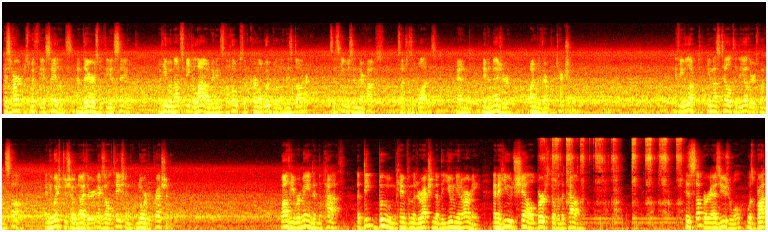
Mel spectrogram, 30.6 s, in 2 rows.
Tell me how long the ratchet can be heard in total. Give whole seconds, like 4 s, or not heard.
3 s.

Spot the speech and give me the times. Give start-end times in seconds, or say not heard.
0.0-11.4, 13.4-18.7, 20.8-26.9, 28.9-30.5.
